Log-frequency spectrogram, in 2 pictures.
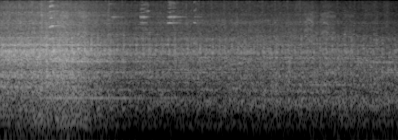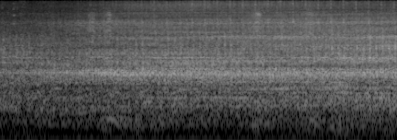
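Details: A steady vehicle engine hum and rattle, with no animal voices.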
